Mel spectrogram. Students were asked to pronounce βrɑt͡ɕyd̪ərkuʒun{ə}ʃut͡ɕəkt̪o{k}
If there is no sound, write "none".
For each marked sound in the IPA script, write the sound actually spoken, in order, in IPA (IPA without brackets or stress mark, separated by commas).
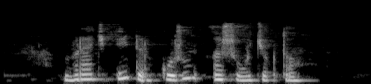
ə, none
